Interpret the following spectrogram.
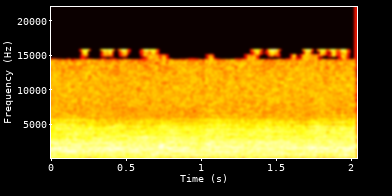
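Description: Music with many sustained, overlapping bell-like ringing tones, at a steady level.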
